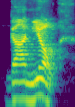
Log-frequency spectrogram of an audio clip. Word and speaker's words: Gagnon: then of course it's spelled Gagnon but it's pronounced Gonyo because we are a proud proud French people over here but anyway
